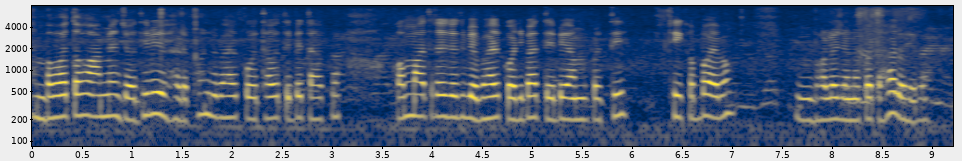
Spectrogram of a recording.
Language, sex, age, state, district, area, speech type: Odia, female, 18-30, Odisha, Subarnapur, urban, spontaneous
